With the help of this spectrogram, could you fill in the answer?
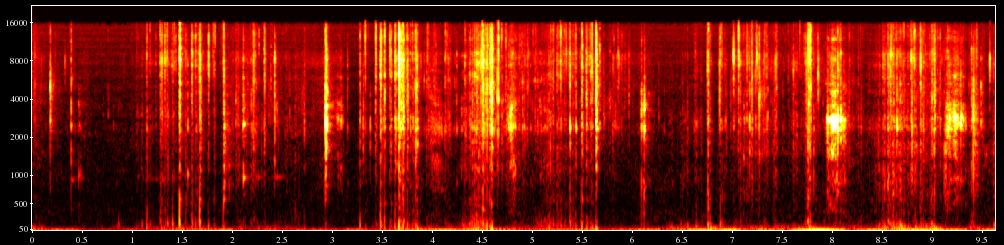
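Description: A metal blade carves and scrapes a solid, palm-sized pink dry soap bar, shaving thin curls that fall onto a pile of pink and yellow shavings. Dry, crisp scraping and crumbly crackling run in uneven strokes throughout, with a brief louder, brighter scrape near the end.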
